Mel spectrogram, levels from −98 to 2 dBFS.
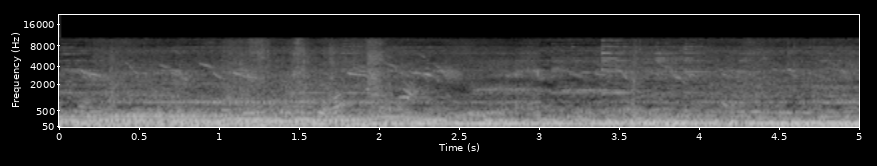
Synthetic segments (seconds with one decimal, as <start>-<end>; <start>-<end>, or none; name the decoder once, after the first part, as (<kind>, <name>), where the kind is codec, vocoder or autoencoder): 2.4-3.0 (codec, SNAC)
